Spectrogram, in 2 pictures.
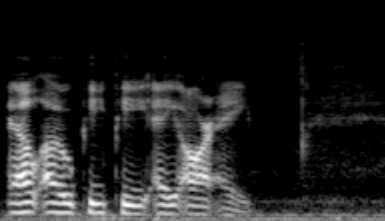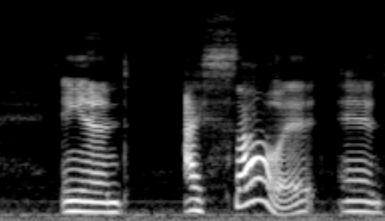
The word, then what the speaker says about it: Loopara: For some reason, when I first saw it, I thought Lupara. I don't know the pronunciation. I don't know how to pronounce that particular. It's Loppara.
